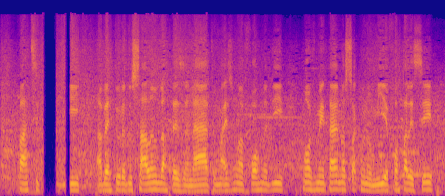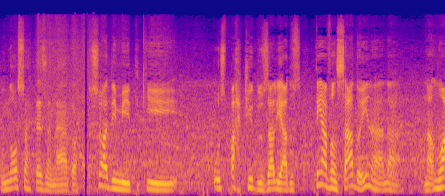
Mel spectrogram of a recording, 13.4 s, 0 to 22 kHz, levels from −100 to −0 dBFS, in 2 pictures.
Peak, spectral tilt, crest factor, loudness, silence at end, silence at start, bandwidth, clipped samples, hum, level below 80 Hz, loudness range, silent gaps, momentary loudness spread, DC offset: -2 dBFS; -4 dB/octave; 18 dB; -19 LUFS; 0 s; 0 s; 16.5 kHz; under 0.1%; none; -54 dBFS; 3 LU; none; 9 LU; under 0.1%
